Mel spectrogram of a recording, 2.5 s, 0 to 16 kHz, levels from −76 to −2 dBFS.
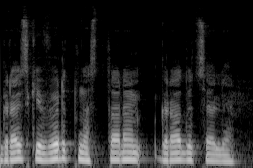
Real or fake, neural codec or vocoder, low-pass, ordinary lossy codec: real; none; 14.4 kHz; none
